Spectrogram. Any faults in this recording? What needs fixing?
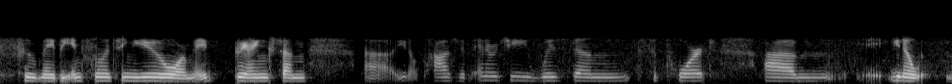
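The speech sounds buzzy and synthetic from start to finish, thin at both ends of the band, with nothing above 3.5 kHz. This is the AMR narrowband mobile codec, whose pulse-driven vocal-tract model at what sounds like a low mode around 7.4 kbps, over a 250 Hz to 3.4 kHz line band, plainly damages the voice. Route the call over a wideband codec such as AMR-WB or Opus, or use a higher AMR mode. The room noise and the level shifts from the talker moving near 3 s and 8.5 s are part of the recording, not system faults.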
